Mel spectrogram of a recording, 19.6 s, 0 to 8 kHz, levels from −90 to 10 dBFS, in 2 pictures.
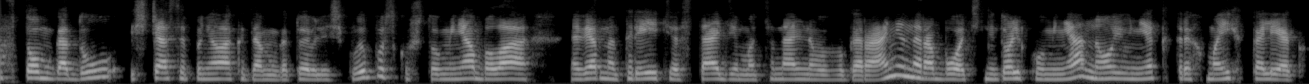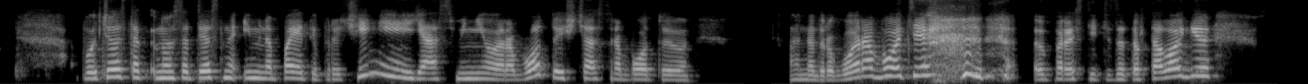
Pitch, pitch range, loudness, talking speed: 200 Hz, 185-230 Hz, -28 LUFS, 160 wpm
